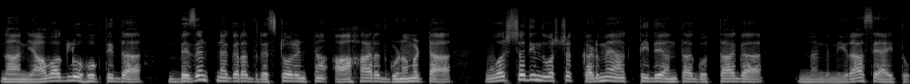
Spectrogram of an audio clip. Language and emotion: Kannada, sad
